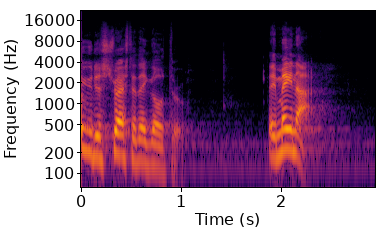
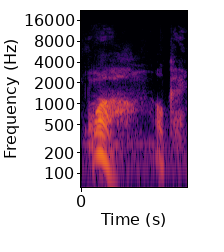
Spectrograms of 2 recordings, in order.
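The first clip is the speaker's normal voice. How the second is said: mock relieved whisper; 7 dB quieter than usual. Acting out relief after crying.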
